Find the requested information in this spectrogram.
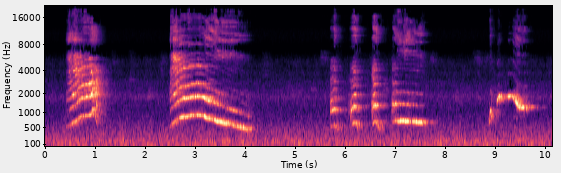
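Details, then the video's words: Pet parrot laughing and talking indoors: long, rich, descending drawn-out cries with many overtones, then a cluster of short choppy syllables and a final rising-falling note, like speech-like chatter. "PARROT MY BUDDY HIS LAUGHING TALKING AND COUGHING"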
